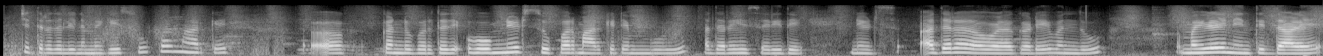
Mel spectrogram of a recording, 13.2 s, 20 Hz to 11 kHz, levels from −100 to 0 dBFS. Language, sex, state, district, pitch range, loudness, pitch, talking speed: Kannada, female, Karnataka, Belgaum, 210-240 Hz, -19 LUFS, 220 Hz, 90 wpm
